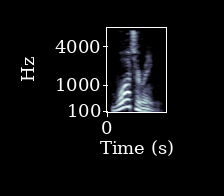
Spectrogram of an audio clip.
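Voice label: "watering", British English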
